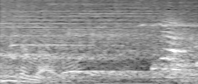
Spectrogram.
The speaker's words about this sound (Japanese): 大人気ですねこの部屋この部屋は大人気で本当に多くの親子供の声がすごい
